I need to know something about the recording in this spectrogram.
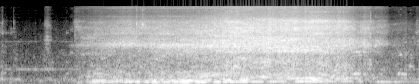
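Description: A passing motor vehicle: a low engine hum and a rushing hiss that start about a second in, swell for a few seconds and fade away near the end.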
